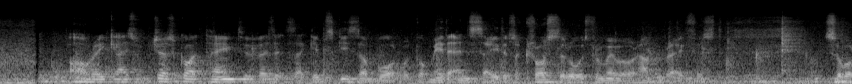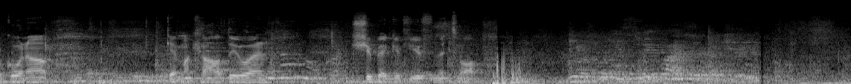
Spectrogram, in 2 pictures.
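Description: A young man talks with animation close to the microphone, in an echoing stairwell.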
